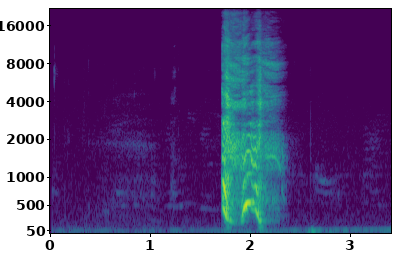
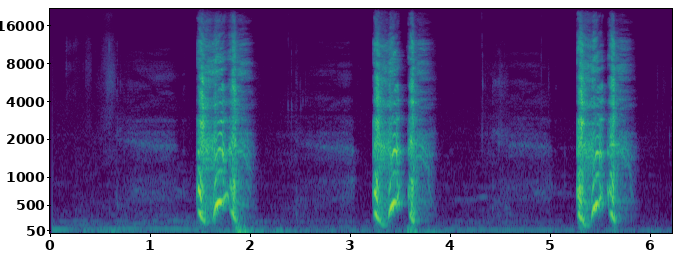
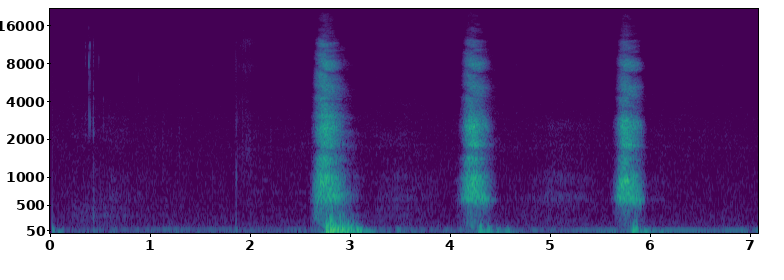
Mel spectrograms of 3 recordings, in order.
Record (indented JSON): {
  "cough_length": "3.4 s",
  "cough_amplitude": 15119,
  "cough_signal_mean_std_ratio": 0.26,
  "three_cough_length": "6.2 s",
  "three_cough_amplitude": 8848,
  "three_cough_signal_mean_std_ratio": 0.33,
  "exhalation_length": "7.1 s",
  "exhalation_amplitude": 1824,
  "exhalation_signal_mean_std_ratio": 0.32,
  "survey_phase": "beta (2021-08-13 to 2022-03-07)",
  "age": "18-44",
  "gender": "Female",
  "wearing_mask": "No",
  "symptom_none": true,
  "smoker_status": "Never smoked",
  "respiratory_condition_asthma": false,
  "respiratory_condition_other": false,
  "recruitment_source": "Test and Trace",
  "submission_delay": "2 days",
  "covid_test_result": "Negative",
  "covid_test_method": "RT-qPCR"
}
